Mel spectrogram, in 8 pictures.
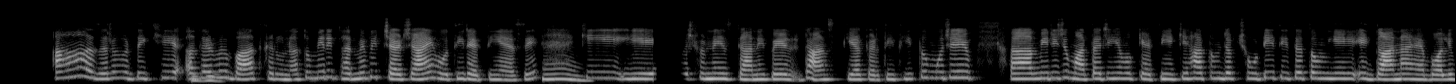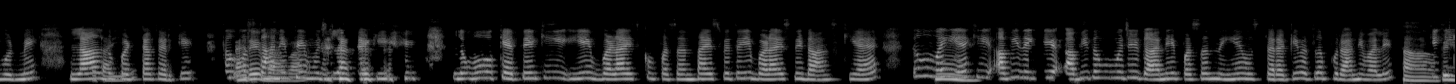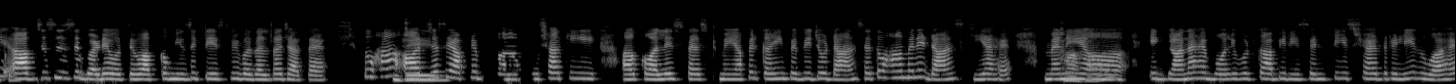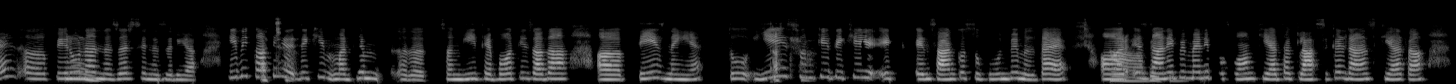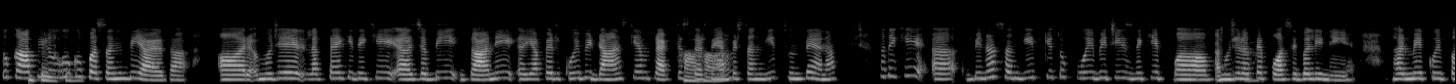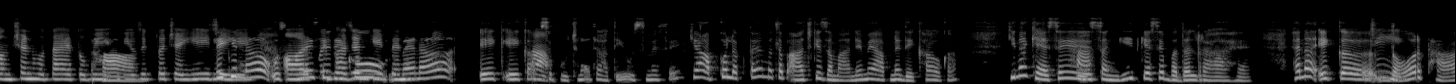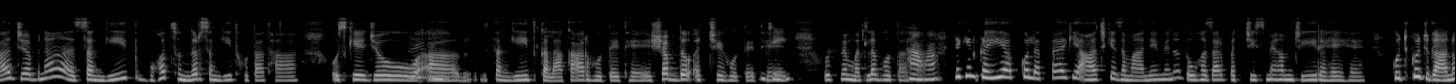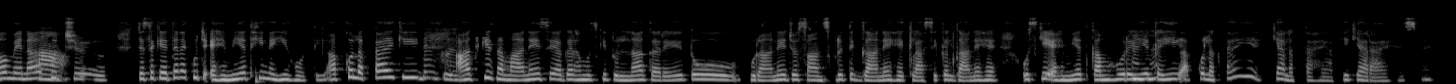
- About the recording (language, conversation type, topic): Hindi, podcast, संगीत आपके मूड को कैसे बदल देता है?
- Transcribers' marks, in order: in English: "डांस"; joyful: "मुझे लगता है कि"; chuckle; laugh; in English: "डांस"; in English: "फेस्ट"; in English: "डांस"; in English: "डांस"; in English: "रिसेंटली"; in English: "रिलीज"; in English: "परफॉर्म"; in English: "क्लासिकल डांस"; in English: "डांस"; in English: "प्रैक्टिस"; in English: "पॉसिबल"; in English: "फंक्शन"; in English: "क्लासिकल"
